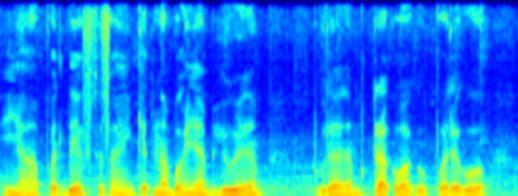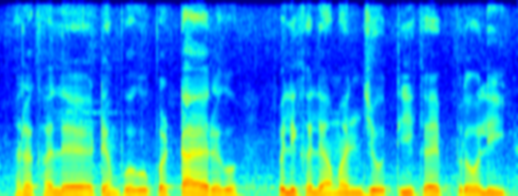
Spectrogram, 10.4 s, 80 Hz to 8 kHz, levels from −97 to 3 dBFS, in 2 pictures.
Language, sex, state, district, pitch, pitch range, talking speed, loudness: Maithili, male, Bihar, Lakhisarai, 130 Hz, 125-130 Hz, 175 wpm, -28 LUFS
